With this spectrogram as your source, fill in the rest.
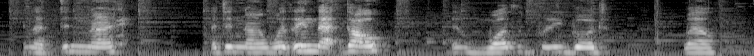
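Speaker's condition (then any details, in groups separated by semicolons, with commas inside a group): Cerebral palsy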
